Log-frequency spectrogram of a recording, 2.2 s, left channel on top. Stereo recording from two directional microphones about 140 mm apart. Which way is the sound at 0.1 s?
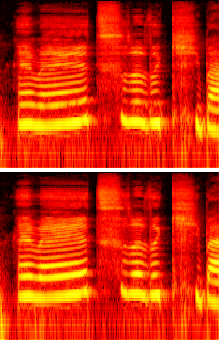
15° right (ahead or behind).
